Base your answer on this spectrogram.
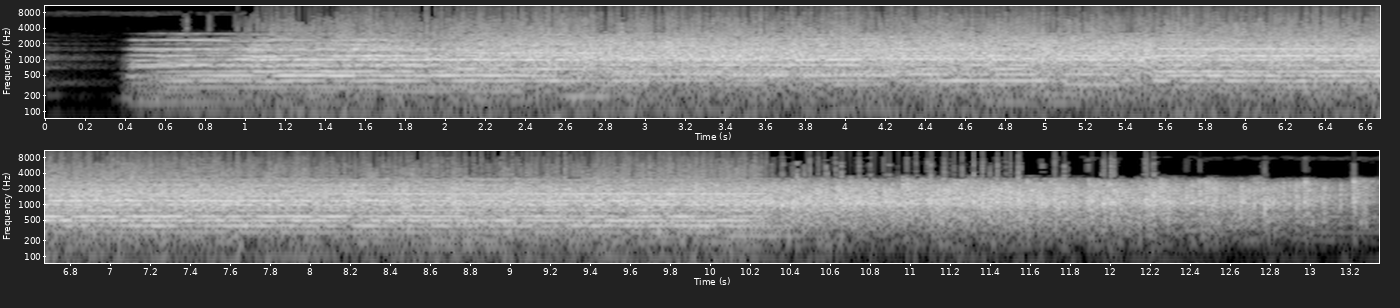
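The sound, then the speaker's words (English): A loud, steady sound of a train speeding along the rails to the theater runs throughout, with a sustained multi-toned whistle or horn blaring over the rushing rumble for about ten seconds before the roar carries on alone. No one speaks. “Speed on train to the theater.”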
